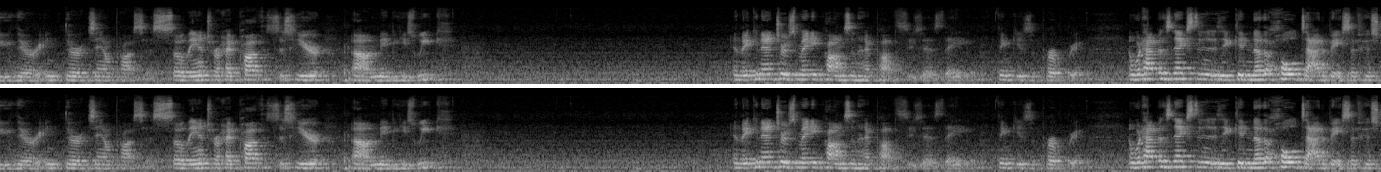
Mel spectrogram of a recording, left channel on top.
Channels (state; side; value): identical; both; correlation 1.00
